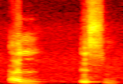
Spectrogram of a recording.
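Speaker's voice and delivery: الاسم drawn out very slowly, syllable by syllable; slow demonstration of الاسم; slow sounding out. Shown as a demonstration. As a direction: spell out الاسم slowly for the student. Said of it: "ب-، ال-، الاسم".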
